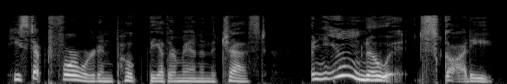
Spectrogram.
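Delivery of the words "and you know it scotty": high, loud jab easing onto the name; indignant, raised-voice comeback; heated accusation. A narrator's reading. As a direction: throw the blame back hard. Acted quarrel, poking the rival.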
